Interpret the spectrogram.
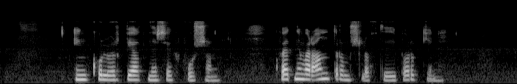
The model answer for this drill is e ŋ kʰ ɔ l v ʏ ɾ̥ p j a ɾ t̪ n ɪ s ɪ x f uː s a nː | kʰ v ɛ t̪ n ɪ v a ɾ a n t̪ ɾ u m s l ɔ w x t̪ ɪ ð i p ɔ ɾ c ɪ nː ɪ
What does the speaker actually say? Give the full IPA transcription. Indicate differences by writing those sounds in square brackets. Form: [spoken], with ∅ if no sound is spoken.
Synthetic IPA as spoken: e ŋ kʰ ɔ l v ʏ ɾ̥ p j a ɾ t̪ n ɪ s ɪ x f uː s a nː | kʰ v ɛ t̪ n ɪ v a ɾ a n t̪ ɾ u m s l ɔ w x t̪ ɪ ð i p ɔ ɾ c ɪ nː ɪ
